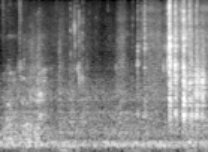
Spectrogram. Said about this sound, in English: Munching.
